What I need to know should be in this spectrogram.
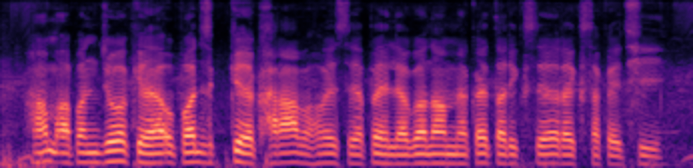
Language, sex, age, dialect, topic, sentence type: Maithili, male, 18-24, Bajjika, agriculture, question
